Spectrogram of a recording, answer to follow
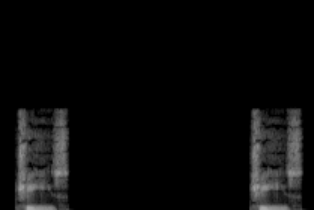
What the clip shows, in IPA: tʃiːz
